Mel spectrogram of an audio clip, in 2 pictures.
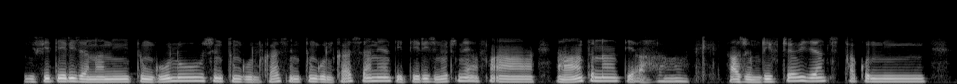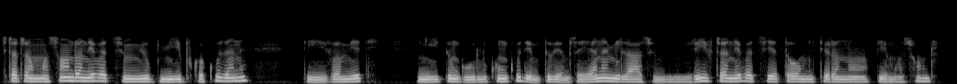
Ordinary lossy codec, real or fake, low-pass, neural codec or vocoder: AAC, 32 kbps; real; 3.6 kHz; none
